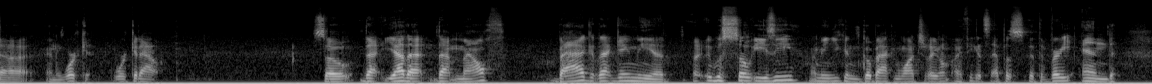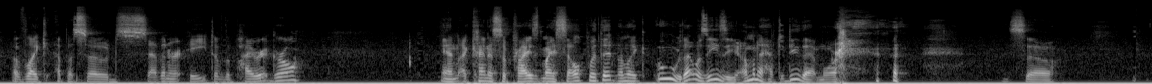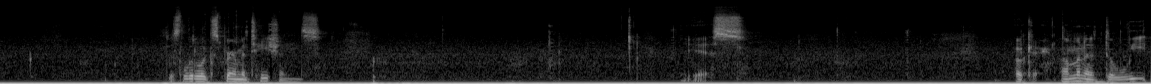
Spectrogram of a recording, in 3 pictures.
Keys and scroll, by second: 25.3 shift+f, 27.5 f, 28.6 d.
